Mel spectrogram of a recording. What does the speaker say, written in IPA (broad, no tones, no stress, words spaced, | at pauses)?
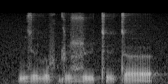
nzylufɖy ɮy tʼytœ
